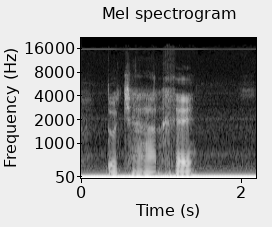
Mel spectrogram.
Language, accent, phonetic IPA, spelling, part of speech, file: Persian, Iran, [d̪o.t͡ʃʰæɹ.xe], دوچرخه, noun, Fa-دوچرخه.ogg
- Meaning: bicycle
